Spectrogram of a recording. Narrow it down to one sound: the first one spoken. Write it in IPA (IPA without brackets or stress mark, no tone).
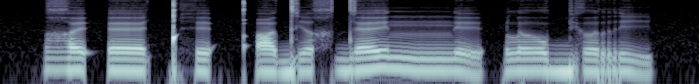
ʁ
